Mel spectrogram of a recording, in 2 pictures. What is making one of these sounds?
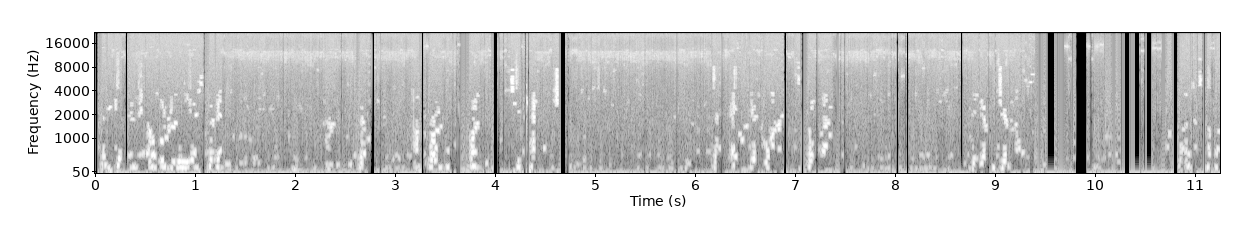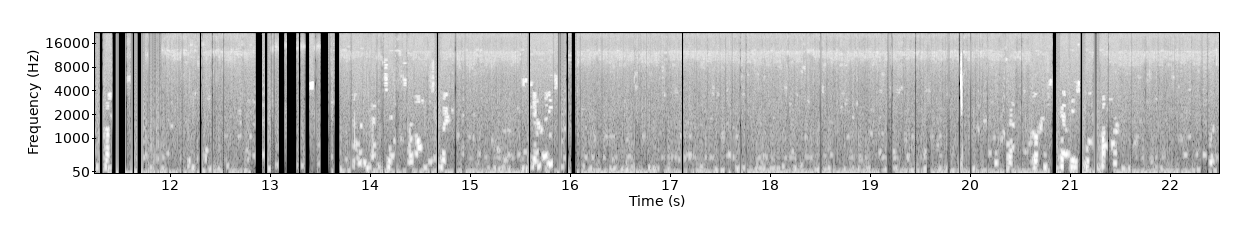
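A gymnast's hands thump and grip on wooden bars.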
